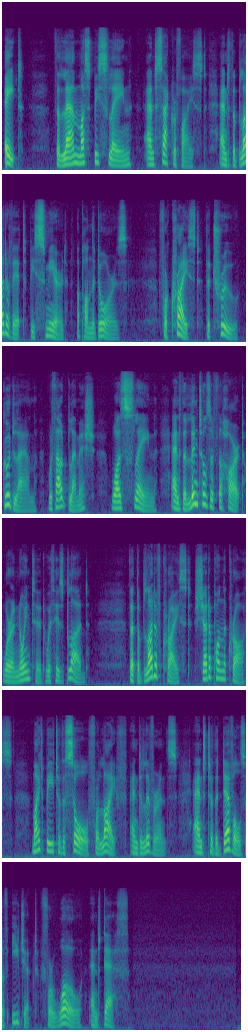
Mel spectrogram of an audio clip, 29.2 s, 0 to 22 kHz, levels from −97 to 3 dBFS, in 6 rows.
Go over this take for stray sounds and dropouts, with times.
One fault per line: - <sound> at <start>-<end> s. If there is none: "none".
none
